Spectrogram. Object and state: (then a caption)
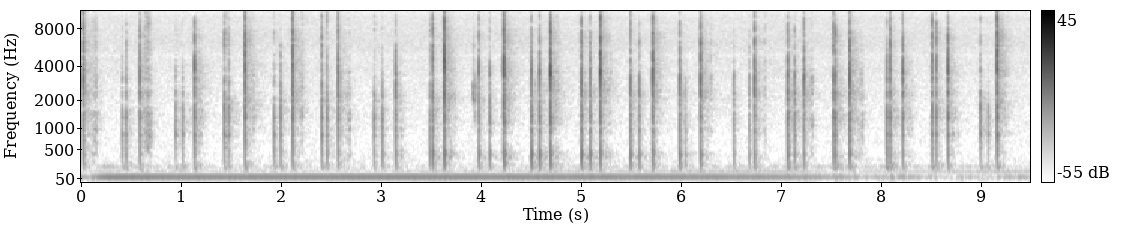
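Solid laminated shelf top. Long white nails tap and scratch quickly across a solid, flat white laminated shelf top, making a rapid run of sharp, dry clicks that die away almost instantly. A steady low hum sits underneath and drops away in the final seconds, leaving the last few taps more isolated.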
